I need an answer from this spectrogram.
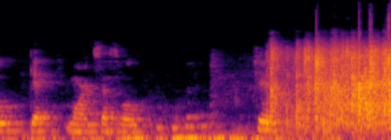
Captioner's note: applause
